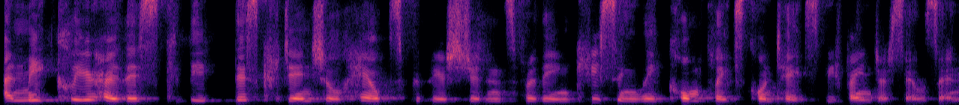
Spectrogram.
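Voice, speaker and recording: A woman with a Scottish accent speaks at a moderate pace with hardly any pauses and big swings in loudness. The sound is dry and close, with no echo. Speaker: conference session chair. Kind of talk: conference introduction.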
